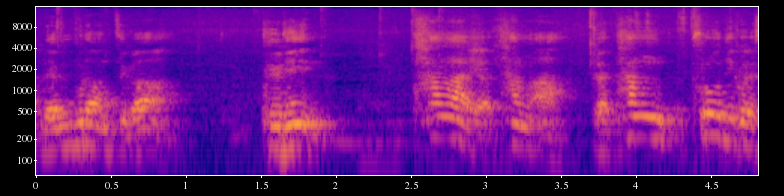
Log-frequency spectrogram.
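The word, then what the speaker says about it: Rembrandt: 영어로 어떻게 발음하죠, 렘브란트를?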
